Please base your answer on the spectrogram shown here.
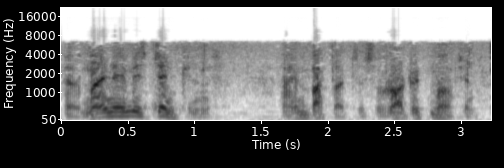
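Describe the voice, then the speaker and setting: Hesitant butler, deep voice, servile, polite, halting, 1940s radio drama, dull noisy vintage recording. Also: male voice, big pitch swings. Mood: deferential. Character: deferential, hesitant male English butler.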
